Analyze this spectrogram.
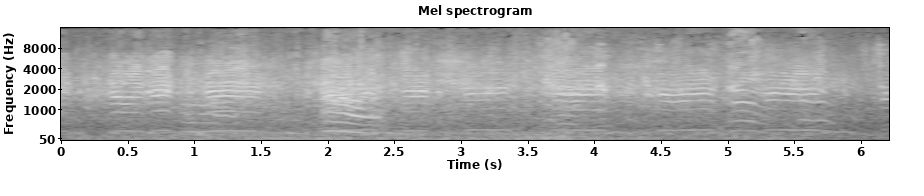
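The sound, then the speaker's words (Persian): A dense albatross colony on Steeple Jason in the South Atlantic, one of the world's largest, where about 500,000 birds come yearly to raise chicks, calls continuously, layered honking and braying cries overlapping from many birds at once, loud with a constant background chorus. “استیپل جیسون یکی از بزرگترین کلونی های آلباتراس ها در جهان است.”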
